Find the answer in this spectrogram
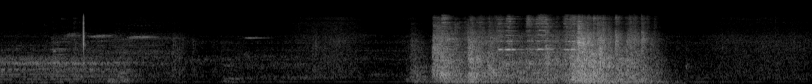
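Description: A 1970s hydraulic passenger elevator's steady running hum, with a single click about a second in, dies away as the car comes to a stop. About four seconds in, its sliding doors open with a loud rattling rumble lasting about two seconds.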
